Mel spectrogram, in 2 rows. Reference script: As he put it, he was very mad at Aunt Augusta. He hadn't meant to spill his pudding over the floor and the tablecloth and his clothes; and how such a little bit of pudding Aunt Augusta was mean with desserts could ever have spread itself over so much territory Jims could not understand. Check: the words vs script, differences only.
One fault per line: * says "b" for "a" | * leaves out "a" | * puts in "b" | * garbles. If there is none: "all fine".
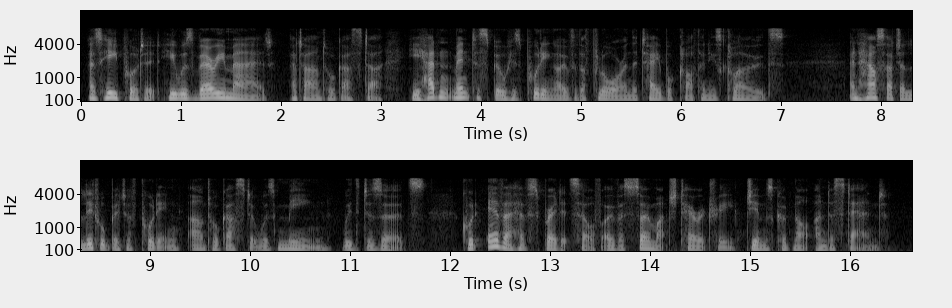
all fine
